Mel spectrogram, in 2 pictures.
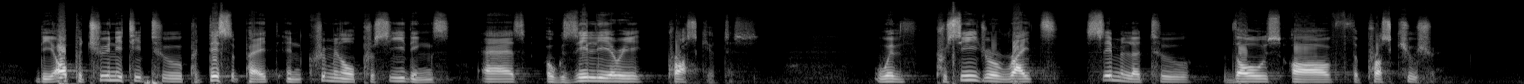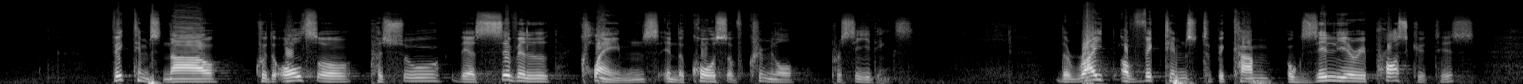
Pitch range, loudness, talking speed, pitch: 125-155 Hz, -19 LUFS, 80 wpm, 130 Hz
